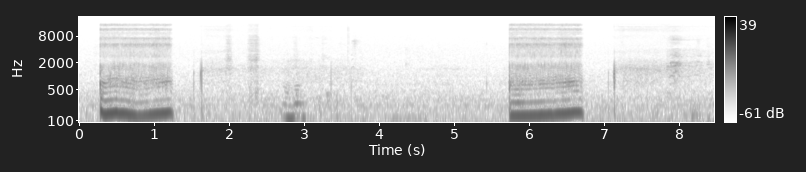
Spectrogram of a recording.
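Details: A 5-year-old female Boston Terrier asleep on a couch beside another pet snores in two long, low, rattling breaths about five seconds apart, the flapping "yap flap" part of her snore.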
